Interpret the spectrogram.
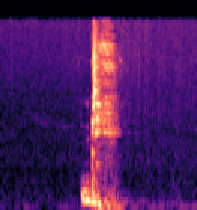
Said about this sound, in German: Der schnieft mir ins Mikrofon rein. Das kann ich auch alleine. Ja, also wenn ihr was schniefen gehört habt, der war's.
